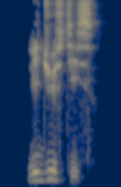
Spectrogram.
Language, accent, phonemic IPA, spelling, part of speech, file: French, France, /li d(ə) ʒys.tis/, lit de justice, noun, LL-Q150 (fra)-lit de justice.wav
- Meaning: bed of justice (special parliamentary session headed by the king in pre-Revolutionary France, where royal edicts could be forcibly registered)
